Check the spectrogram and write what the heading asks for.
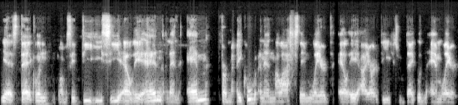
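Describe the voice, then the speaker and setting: A young Scottish man, an actor guest, chatting casually on a podcast with lots of fillers and lively storytelling. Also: on the low side, moderate pace, hardly any pauses, breathy edge.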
